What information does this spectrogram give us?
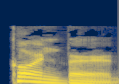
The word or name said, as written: kornberg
